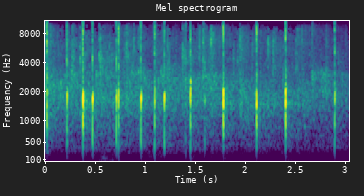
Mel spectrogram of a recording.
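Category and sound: crowd, audience applause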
